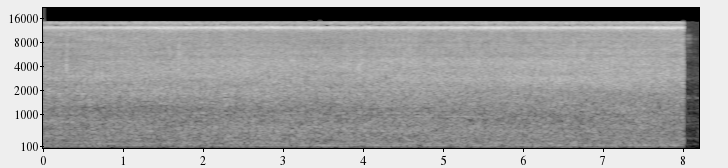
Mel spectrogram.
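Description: Tanks and other tracked armoured vehicles driving past in a column: loud, steady engine and track noise with a low engine drone underneath.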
